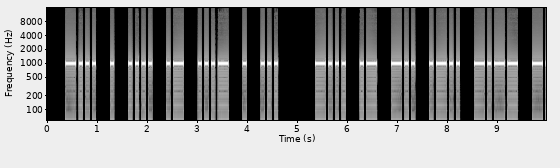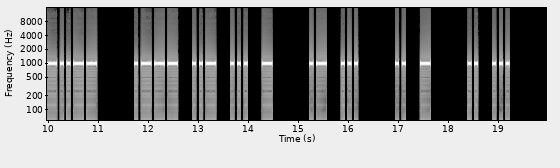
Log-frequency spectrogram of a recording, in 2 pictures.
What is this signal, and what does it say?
Morse code, heard as a keyed tone, about 18 wpm, spaced as for 15 wpm, 1000 Hz. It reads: BEHAVES BADLY, JUST AS IT IS
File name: qotdfiles / 15wpm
